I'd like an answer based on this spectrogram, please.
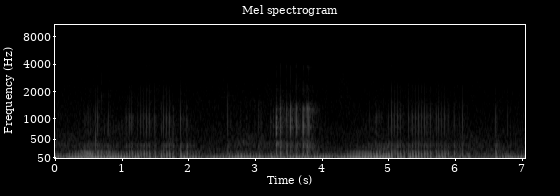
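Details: Yumak, a pet kitten, purring while being massaged, a steady low rumble pulsing at roughly four beats a second, with soft rubbing and fur-grooming brushing sounds layered over it.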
